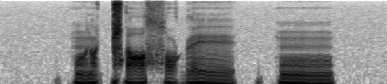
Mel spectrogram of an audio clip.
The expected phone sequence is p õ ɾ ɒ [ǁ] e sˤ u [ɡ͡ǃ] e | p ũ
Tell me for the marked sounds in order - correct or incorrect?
correct, incorrect

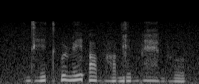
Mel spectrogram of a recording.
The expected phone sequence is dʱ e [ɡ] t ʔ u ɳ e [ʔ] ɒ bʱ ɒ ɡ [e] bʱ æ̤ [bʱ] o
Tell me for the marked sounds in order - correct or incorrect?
incorrect, correct, correct, correct

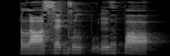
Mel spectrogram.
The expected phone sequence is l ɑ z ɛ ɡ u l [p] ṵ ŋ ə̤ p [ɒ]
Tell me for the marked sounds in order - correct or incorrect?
correct, correct

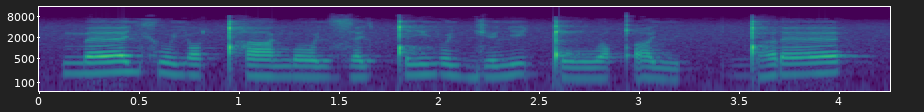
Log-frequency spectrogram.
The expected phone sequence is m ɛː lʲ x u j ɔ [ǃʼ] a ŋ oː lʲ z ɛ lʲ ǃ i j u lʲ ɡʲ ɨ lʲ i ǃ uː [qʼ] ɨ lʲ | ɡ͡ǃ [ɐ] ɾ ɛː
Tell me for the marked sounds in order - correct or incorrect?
incorrect, correct, correct

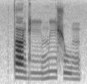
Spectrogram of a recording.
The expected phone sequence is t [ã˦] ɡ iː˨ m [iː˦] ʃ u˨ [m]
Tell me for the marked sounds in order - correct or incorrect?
correct, incorrect, correct

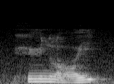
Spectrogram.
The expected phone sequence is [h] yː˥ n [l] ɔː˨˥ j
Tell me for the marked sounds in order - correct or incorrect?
correct, correct

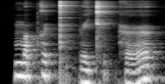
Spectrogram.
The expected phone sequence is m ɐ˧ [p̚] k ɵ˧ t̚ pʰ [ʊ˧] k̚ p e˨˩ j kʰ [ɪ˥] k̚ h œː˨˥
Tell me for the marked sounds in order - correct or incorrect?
correct, incorrect, correct

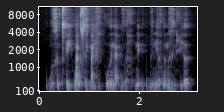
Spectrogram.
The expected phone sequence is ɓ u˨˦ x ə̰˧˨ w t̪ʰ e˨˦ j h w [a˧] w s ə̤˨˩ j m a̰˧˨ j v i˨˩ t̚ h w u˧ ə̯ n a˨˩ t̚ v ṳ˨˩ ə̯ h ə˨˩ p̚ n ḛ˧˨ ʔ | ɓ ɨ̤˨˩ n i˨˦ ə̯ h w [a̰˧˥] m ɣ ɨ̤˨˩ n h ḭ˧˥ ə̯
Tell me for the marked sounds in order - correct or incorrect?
incorrect, incorrect

